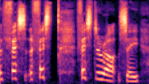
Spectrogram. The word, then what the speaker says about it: Festorazzi: It's Festorazzi, like paparazzi.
